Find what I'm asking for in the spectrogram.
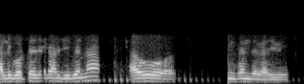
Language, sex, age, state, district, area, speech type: Odia, male, 30-45, Odisha, Sambalpur, rural, conversation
